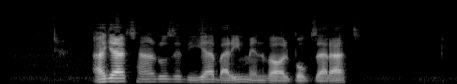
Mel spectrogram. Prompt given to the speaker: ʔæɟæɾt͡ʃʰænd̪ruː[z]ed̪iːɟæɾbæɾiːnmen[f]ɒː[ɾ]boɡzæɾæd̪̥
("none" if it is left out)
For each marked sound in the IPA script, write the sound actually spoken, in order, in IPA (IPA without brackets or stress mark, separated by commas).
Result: z, v, l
